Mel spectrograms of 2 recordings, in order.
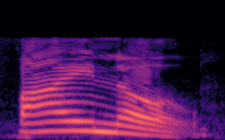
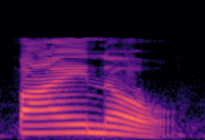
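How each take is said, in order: Both takes have the same delivery.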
